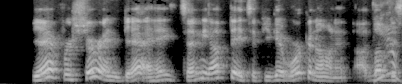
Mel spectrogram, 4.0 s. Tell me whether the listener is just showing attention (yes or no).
no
